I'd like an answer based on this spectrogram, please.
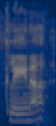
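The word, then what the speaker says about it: Clíodhna: it's actually my middle name as well it's cleaner we got what your middle name is cleaner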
